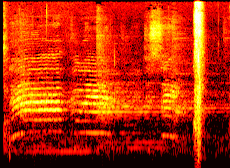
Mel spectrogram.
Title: Sneezing cat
